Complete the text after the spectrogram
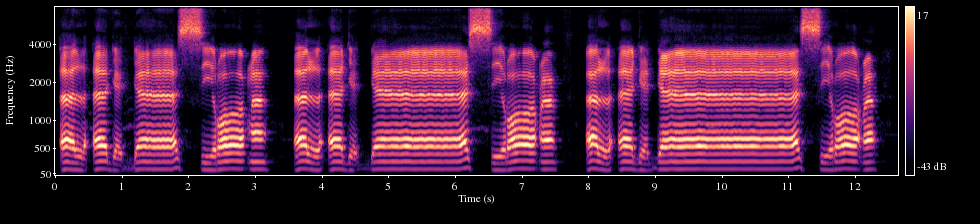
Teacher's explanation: Pada ayat yang ke-43 al ajdathi sira'a idgham sa fi sin, idgham sa pada sin menjadi al-ajdas sira'a, al-ajdas sira'a, al-ajdas sira'a.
